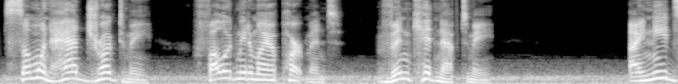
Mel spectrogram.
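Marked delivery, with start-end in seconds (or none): none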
